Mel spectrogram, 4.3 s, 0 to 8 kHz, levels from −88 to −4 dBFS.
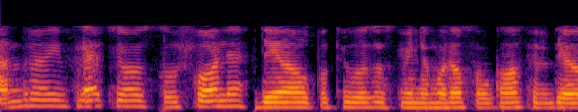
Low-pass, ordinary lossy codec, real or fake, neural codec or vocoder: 7.2 kHz; AAC, 16 kbps; fake; codec, 44.1 kHz, 3.4 kbps, Pupu-Codec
